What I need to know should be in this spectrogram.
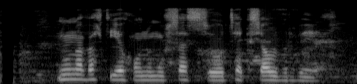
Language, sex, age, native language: Icelandic, male, 12, Polish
